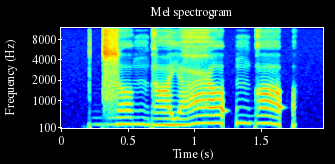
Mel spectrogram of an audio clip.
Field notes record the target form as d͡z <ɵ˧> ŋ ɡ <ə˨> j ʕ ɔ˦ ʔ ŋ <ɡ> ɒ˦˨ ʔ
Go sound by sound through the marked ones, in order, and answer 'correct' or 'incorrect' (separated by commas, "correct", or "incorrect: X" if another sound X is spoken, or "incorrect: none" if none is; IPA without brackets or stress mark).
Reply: incorrect: ɔ˧, incorrect: ɑ˨, correct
